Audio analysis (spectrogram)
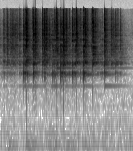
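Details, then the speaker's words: Ingersoll garden tractor muffler, removed after its guard was taken off and shaken by hand: bright, irregular metallic rattle that stops when held still; a screw that came loose is trapped inside; this has happened before. "I think that's my screw or one of the first ones that came off yep that's my screw"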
